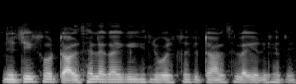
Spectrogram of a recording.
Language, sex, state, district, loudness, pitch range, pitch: Hindi, male, Madhya Pradesh, Katni, -19 LUFS, 105-115 Hz, 110 Hz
